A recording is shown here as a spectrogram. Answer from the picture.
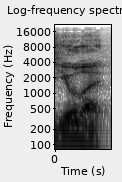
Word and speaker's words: EULA: to agree to and he pronounces EULA e-u-l-a yeah what a sicko what do you mean let's just how you say it no he pronounces it e u l a he doesn't say Eula yeah I know yeah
